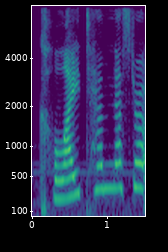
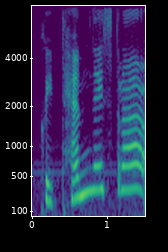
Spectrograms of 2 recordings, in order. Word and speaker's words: Clytemnestra: Is it his wife Clytemnestra or Clytemnestra, or how would you say that? I always heard Clytemnestra in English, Clytemnestra. Clytemnestra, I think that's the spelling. Clytemnestra.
